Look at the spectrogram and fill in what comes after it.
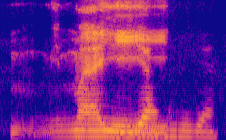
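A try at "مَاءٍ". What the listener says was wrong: panjang Mas, maaf. Mayi, langsung masuk.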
